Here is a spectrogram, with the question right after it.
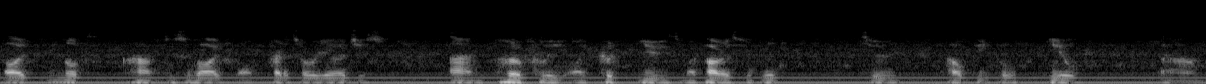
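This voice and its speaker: A young man speaking English in an articulate, formal way, as if for a personal vlog. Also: deep voice. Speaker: vlogger. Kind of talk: reading aloud and casual answers to a tag challenge. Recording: dull lo-fi microphone with mains hum.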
